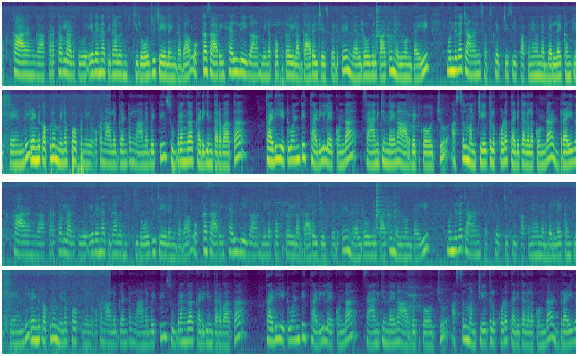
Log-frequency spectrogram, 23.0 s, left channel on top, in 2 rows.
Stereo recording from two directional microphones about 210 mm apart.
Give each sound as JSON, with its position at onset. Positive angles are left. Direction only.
{"t": 0.2, "sound": "speech", "side_deg": 40}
